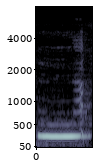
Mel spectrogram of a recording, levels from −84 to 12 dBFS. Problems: low volume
